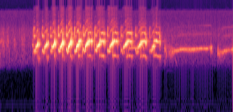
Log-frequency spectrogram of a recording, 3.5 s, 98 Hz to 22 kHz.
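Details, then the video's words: Bird singing: after a faint start comes a fast run of about a dozen sharp, repeated chirping notes for two seconds, then a thin steady whistle that breaks briefly and resumes. "Kuş Sesi 2"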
